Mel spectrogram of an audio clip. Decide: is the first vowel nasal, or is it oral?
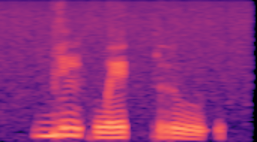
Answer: oral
